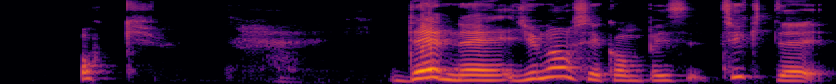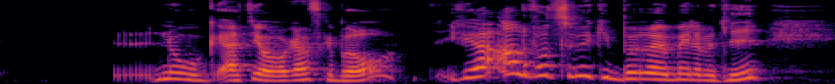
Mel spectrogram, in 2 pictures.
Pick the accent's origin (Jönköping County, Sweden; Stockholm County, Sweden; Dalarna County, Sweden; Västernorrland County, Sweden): Jönköping County, Sweden; Sävsjö; så har jag ju också varit hemma i Sävsjö.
